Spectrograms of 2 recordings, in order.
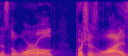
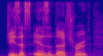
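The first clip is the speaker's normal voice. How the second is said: plain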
